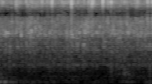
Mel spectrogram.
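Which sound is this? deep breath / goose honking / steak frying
steak frying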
